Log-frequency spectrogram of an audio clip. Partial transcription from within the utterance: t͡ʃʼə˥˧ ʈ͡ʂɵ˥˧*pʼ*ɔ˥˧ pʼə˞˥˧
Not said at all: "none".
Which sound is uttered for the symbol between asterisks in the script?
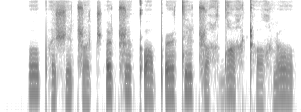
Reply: kʼ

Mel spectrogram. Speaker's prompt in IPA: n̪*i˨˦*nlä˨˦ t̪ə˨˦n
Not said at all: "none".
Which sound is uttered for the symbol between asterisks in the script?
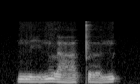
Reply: i˨˦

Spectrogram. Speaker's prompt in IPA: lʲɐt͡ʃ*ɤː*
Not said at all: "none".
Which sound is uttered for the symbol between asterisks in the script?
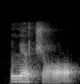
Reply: ɔː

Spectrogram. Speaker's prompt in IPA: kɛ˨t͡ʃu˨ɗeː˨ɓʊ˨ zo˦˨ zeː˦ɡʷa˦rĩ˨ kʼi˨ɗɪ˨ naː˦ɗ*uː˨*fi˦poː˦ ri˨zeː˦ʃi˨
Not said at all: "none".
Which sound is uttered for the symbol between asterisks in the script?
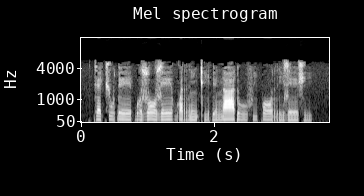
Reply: uː˨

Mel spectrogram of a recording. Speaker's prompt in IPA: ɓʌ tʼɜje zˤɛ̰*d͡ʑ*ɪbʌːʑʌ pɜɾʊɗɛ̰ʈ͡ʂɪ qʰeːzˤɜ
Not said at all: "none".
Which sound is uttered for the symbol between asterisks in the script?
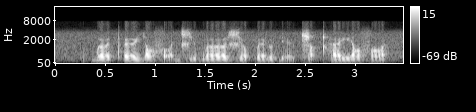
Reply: d͡ʑ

